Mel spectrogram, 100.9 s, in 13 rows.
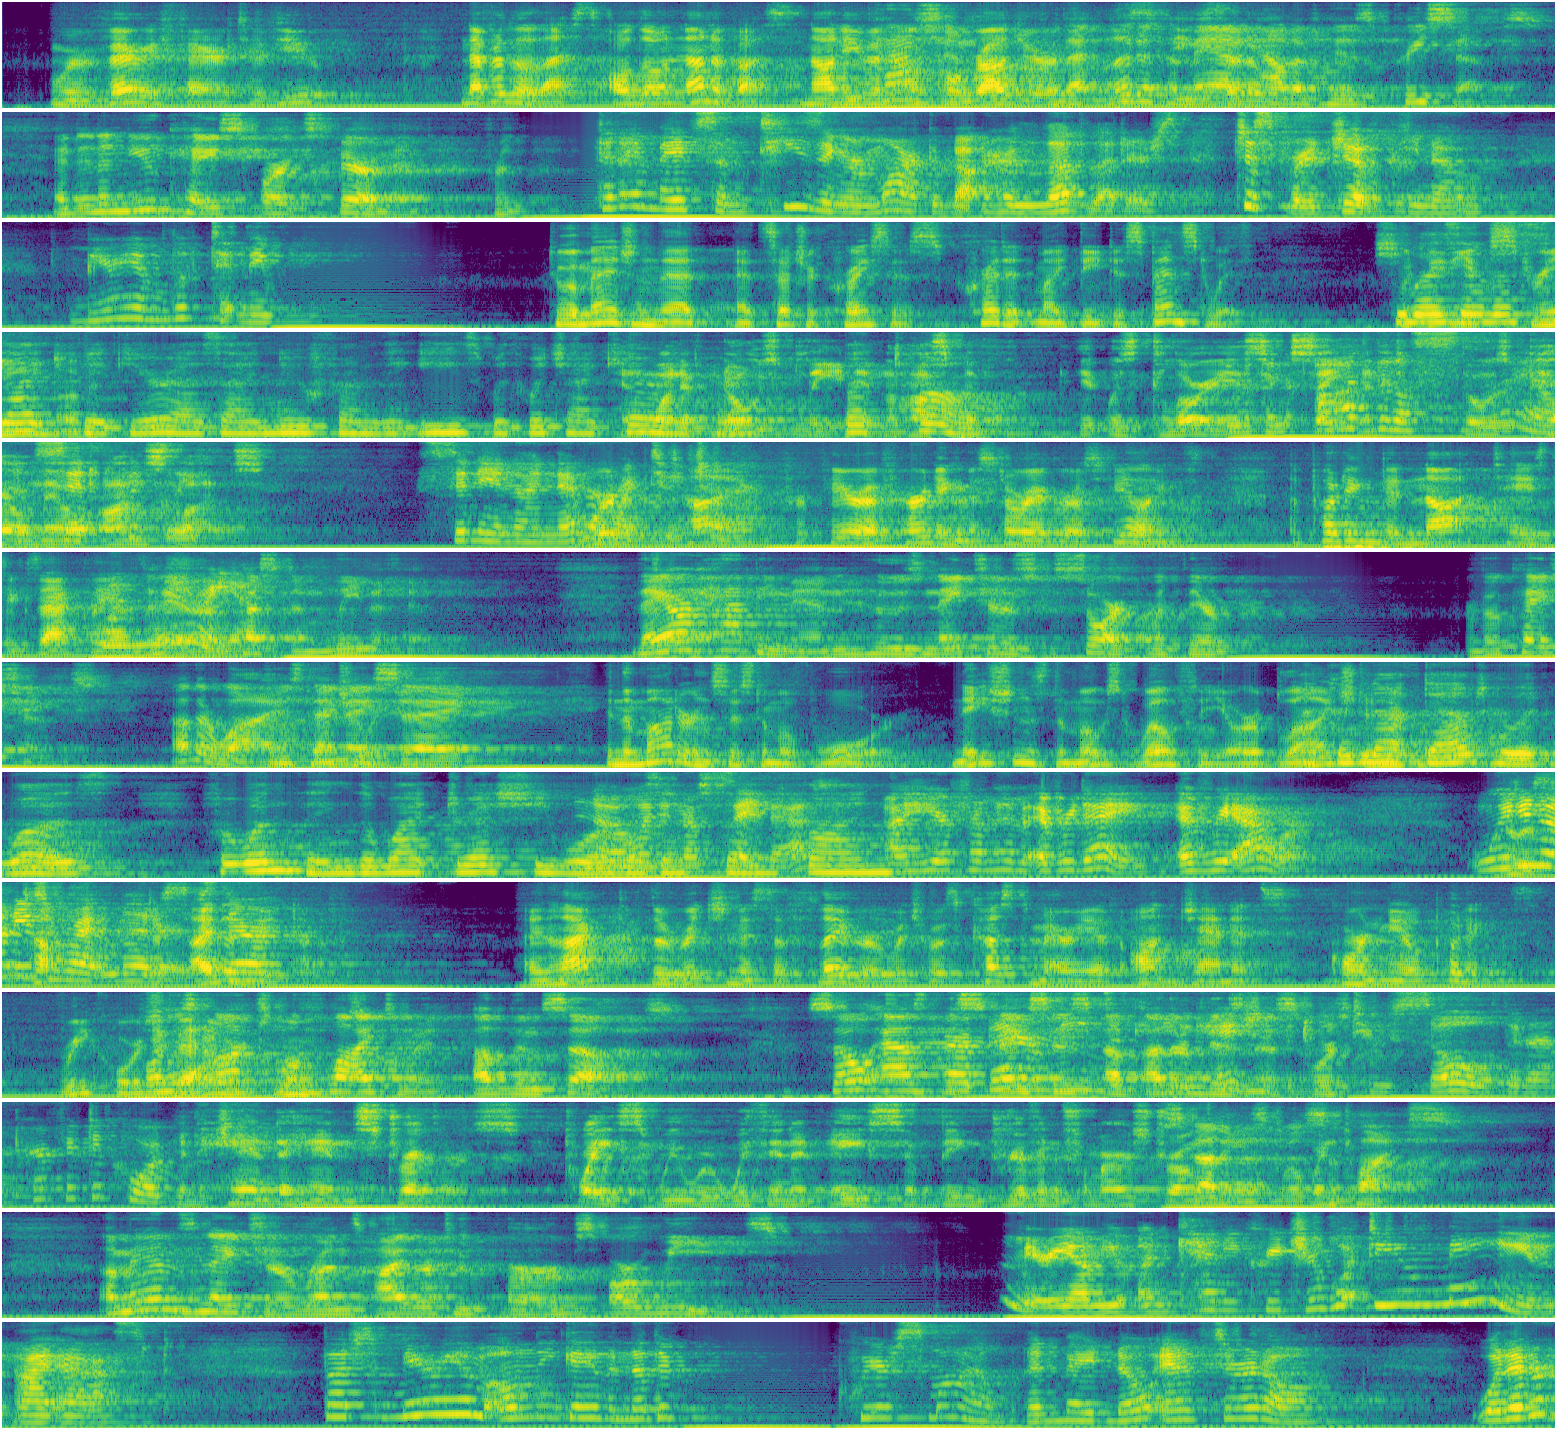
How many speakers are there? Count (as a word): six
